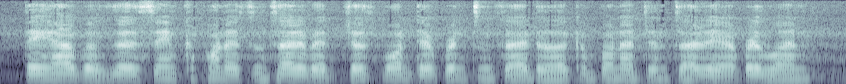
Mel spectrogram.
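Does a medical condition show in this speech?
Yes: traumatic brain injury; car accident.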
